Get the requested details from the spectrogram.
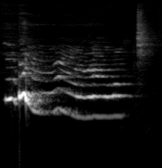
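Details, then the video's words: Pet dog, a female, making her 'talking' sound while chewing, a favourite habit, recorded on a phone; one drawn-out, howl-like whine that starts with a sharp rise, then slides slowly downward and fades, followed by a short breathy sound. "the talking dog"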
